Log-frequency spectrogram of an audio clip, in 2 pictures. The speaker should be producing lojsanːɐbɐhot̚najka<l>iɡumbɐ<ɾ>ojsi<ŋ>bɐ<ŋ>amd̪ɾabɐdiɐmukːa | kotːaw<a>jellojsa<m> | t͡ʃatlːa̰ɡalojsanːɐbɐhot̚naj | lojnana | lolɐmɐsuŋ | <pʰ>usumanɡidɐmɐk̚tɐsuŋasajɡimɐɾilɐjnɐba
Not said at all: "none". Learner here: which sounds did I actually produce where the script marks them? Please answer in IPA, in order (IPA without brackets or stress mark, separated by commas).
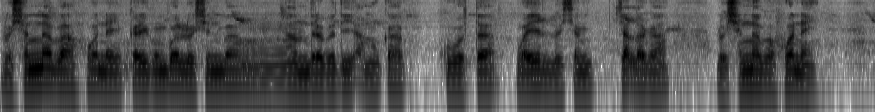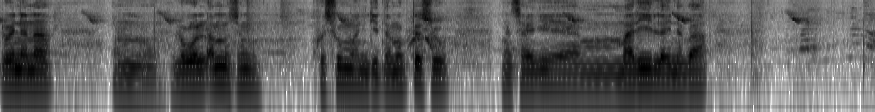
ɾ, l, n, ŋ, a, ŋ, kʰ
